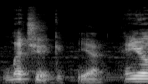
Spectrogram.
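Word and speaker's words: Ledaig: ones like what's like let's spell l-e-d-a-i-a-i-g yeah and it's pronounced lechik yeah and you're like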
